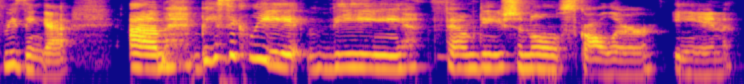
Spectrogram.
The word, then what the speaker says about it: Huizinga: So we start by reading Huizinga, and it's pronounced Huizinga.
